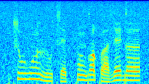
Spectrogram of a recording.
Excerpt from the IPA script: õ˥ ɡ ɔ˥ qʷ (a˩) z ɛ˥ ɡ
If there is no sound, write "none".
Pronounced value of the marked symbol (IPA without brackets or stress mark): a˩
